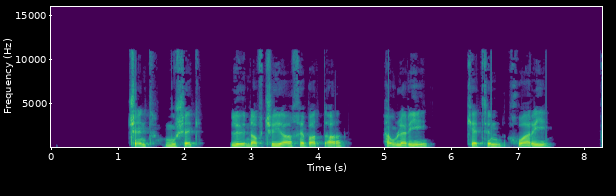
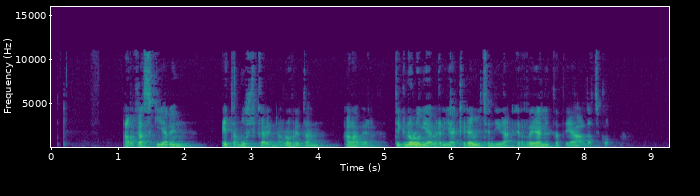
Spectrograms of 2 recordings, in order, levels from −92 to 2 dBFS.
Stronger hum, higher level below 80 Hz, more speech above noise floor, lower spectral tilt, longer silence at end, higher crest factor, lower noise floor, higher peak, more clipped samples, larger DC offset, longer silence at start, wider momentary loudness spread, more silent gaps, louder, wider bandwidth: neither; first, -54 dBFS vs -70 dBFS; first, over 74 dB vs 49 dB; about the same, -6 dB/octave vs -6 dB/octave; second, 0.8 s vs 0.95 s; about the same, 18 dB vs 22 dB; first, under -90 dBFS vs -76 dBFS; first, 0 dBFS vs -8 dBFS; neither; neither; about the same, 1.15 s vs 1.1 s; second, 11 LU vs 14 LU; first, 2.31-2.67 s, 4.51-4.98 s, 5.77-6.23 s vs none; first, -17 LUFS vs -28 LUFS; about the same, 11.5 kHz vs 11.5 kHz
